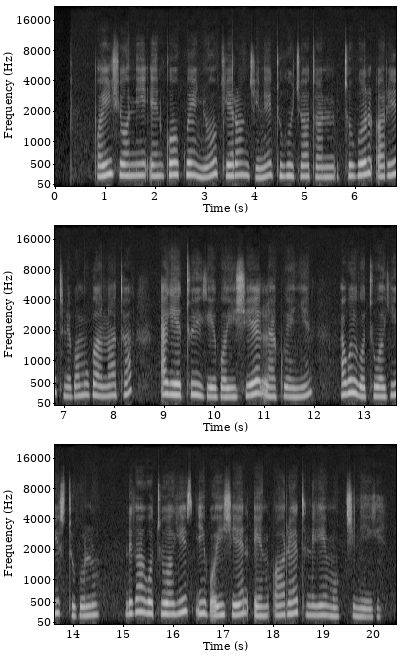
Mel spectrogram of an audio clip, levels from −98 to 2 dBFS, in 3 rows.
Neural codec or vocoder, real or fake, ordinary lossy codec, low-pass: codec, 44.1 kHz, 7.8 kbps, DAC; fake; none; none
